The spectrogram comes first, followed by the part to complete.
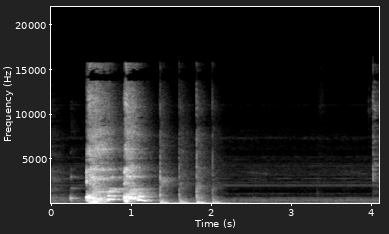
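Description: A woman coughing: one hard cough about half a second in, then several shorter coughs and throat-clearing over the next second and a half.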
